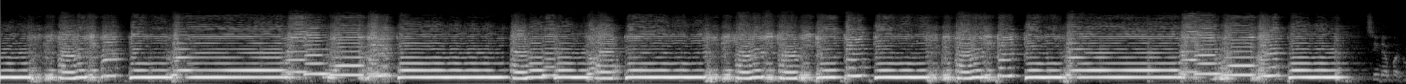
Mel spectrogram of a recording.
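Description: Diatonic blues harmonica played in a rhythmic lick, with short notes bent and released sliding into long held draw notes, repeated in phrases. The playing stops suddenly near the end.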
